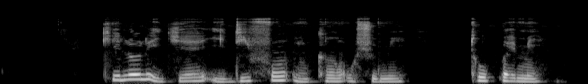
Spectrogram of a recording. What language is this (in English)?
Yoruba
